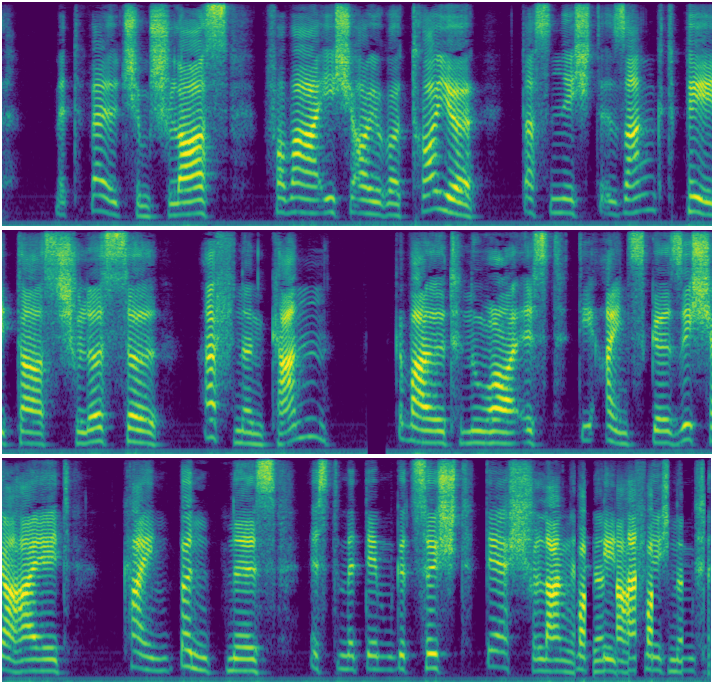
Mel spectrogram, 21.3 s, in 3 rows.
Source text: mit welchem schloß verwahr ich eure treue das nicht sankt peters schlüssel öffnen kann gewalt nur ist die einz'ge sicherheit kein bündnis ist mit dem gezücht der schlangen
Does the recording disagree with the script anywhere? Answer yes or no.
yes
